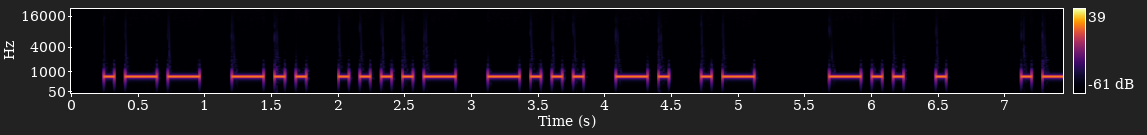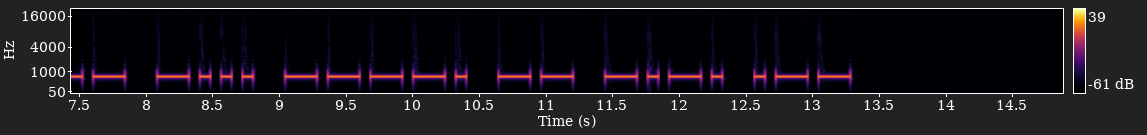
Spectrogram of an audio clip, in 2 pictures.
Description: Morse code, heard as a keyed tone, about 15 wpm, 700 Hz. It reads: WD4BNA DE WB9MCW
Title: USA Callsign DE Callsign - 6 Characters - 15wpm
